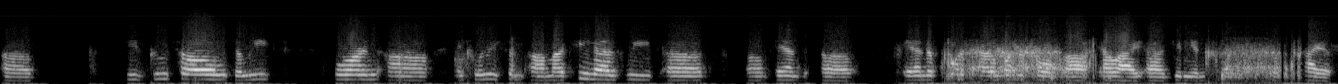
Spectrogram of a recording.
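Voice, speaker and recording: An American woman giving a prepared speech as an organization leader over a telephone conference line, with a halting, hesitant delivery. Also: medium pitch, steady tone, a little hiss or hum, poor audio.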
